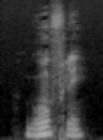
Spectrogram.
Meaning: 1. to inflate, to blow up 2. to swell, to puff up 3. to get on someone's nerves
- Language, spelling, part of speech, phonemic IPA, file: French, gonfler, verb, /ɡɔ̃.fle/, Fr-gonfler.ogg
